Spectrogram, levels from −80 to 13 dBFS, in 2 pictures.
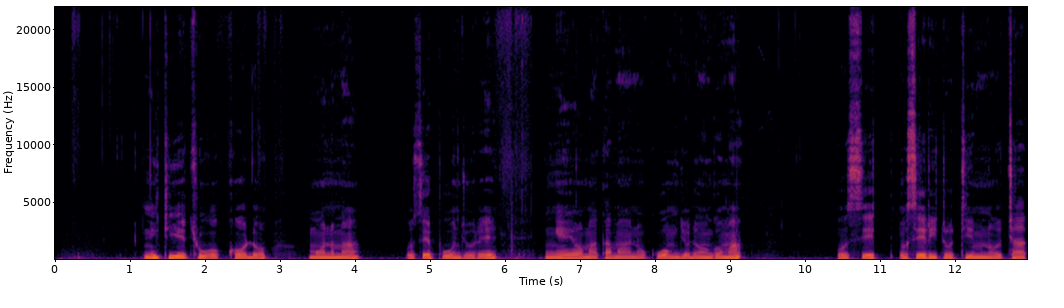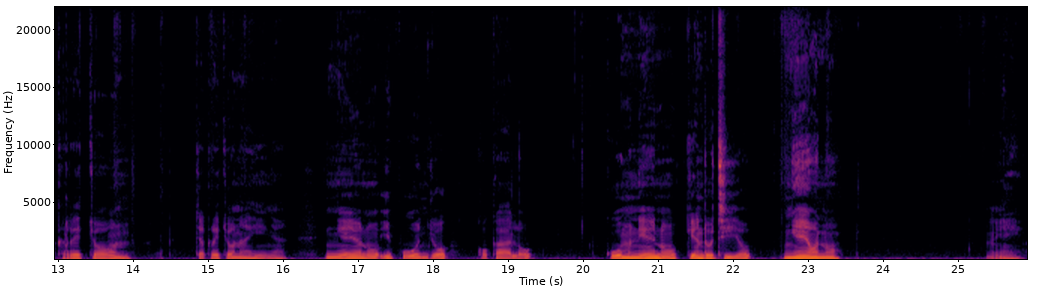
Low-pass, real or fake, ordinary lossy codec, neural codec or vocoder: none; real; none; none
